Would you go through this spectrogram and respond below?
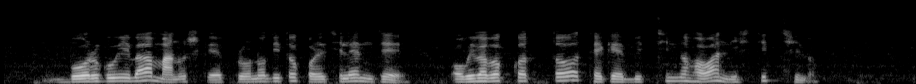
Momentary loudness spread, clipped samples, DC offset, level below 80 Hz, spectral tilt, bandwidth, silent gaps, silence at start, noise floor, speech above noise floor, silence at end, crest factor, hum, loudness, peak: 14 LU; under 0.1%; under 0.1%; -58 dBFS; -9.5 dB/octave; 5.2 kHz; none; 0.5 s; -63 dBFS; 39 dB; 1 s; 18 dB; none; -24 LUFS; -6 dBFS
